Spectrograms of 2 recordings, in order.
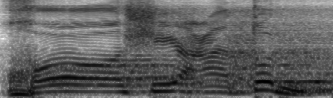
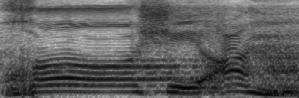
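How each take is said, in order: First: The word ends with a full -atun ending. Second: The word ends with a silent h sound. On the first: The reading continues without stopping. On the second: The reader stops on this word.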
